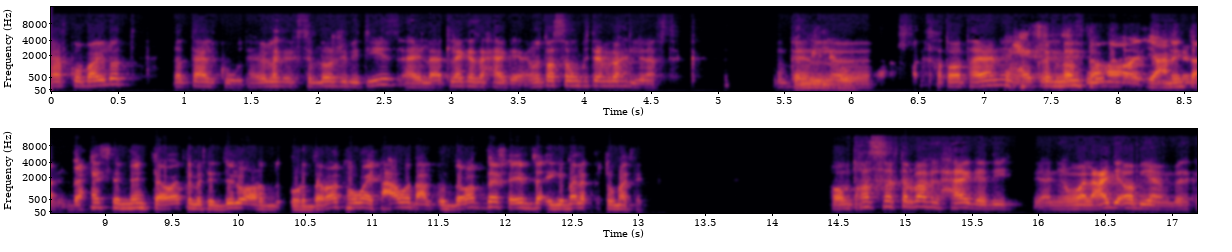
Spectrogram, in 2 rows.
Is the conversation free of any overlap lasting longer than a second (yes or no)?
no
